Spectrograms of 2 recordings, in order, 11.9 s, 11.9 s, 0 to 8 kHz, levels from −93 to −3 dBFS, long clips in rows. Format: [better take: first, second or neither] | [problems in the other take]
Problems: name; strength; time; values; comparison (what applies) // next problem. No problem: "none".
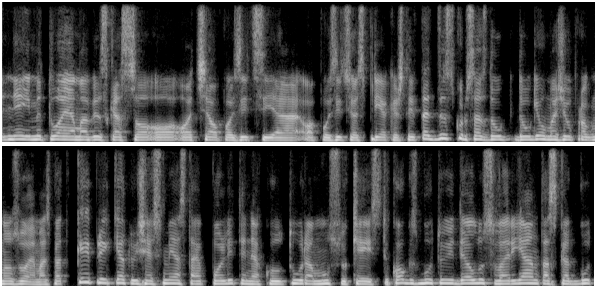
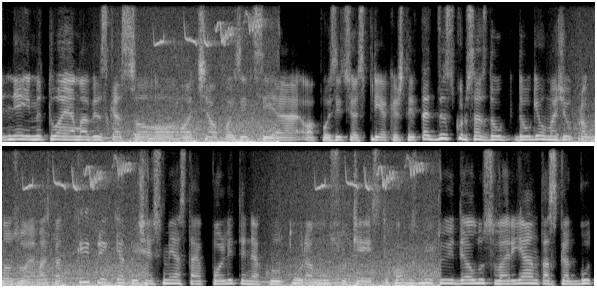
first | background sound (Bird); 1 dB above the speech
